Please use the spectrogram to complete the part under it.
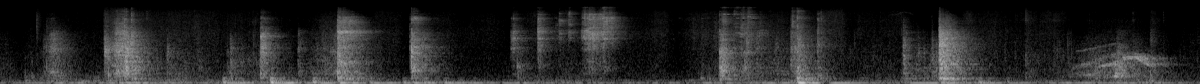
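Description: A heavy steel vault door on a strongroom is opened, heard as many clunks, knocks and scraping mechanical rattles spread irregularly over about twelve seconds, with short quiet gaps between them.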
